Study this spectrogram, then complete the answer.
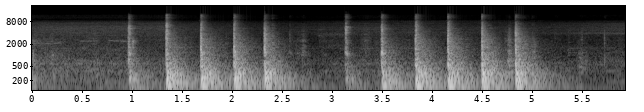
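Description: A man hammers on wood in a quick series of blows.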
